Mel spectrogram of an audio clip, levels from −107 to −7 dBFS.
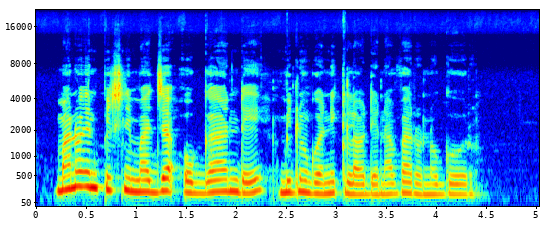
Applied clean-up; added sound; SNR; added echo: none; none; none; none.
